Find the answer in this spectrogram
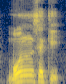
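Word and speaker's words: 問責: 그래서 발음은 몬세기.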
